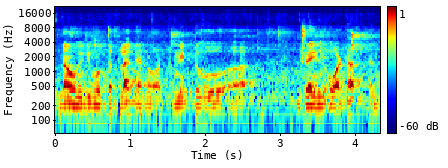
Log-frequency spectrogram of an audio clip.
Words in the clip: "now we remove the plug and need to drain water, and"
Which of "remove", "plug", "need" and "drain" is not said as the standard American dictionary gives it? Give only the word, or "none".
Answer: plug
